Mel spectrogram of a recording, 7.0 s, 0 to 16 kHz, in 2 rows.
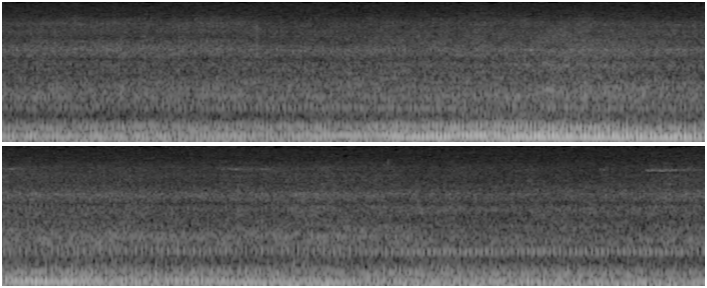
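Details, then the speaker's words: Honda Beat scooter CVT after fitting Koyo car bearings, ridden slowly below 20 km/h where knocking used to occur: steady low rumble rising gently with throttle, no knocking or rattling; transmission sounds healthy. "karena biasanya bunyi klotok-klotok itu pada saat motor pelan atau tarikan bawah Ferry nih bisa dilihat eh hilang"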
